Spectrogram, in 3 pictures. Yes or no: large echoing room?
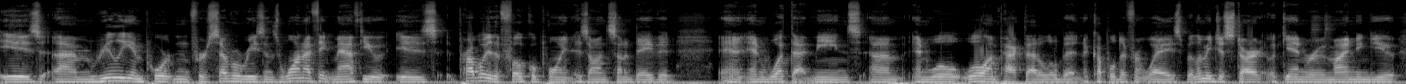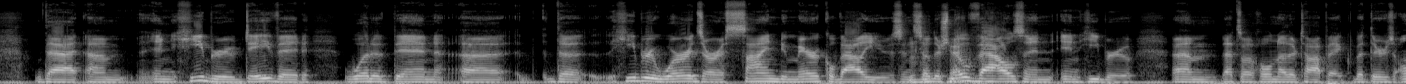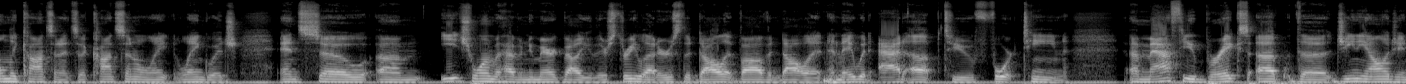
no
